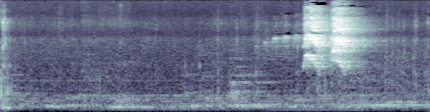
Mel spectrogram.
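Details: A hand-fed baby Lutino rosy-faced lovebird, two weeks old, lets out a sudden loud, raspy double squawk late in the recording after a few seconds of near silence.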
